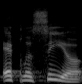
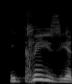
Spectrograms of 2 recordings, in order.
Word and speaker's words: ekklesia: The word church comes from the Greek word ekklesia or ecclesia, depending on how you want to pronounce it.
